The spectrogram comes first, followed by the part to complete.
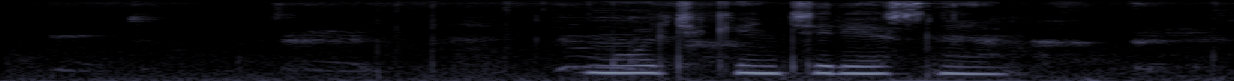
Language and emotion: Russian, neutral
